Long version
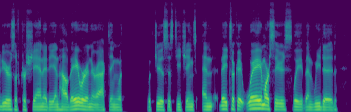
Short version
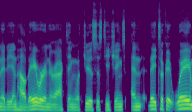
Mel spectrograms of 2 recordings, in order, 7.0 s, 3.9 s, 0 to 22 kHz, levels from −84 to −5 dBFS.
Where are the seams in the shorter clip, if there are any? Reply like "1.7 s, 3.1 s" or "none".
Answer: 1.6 s

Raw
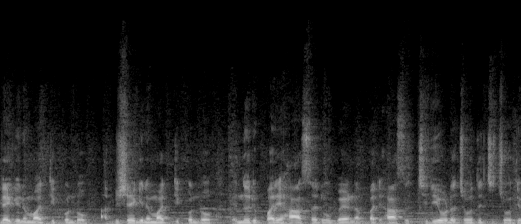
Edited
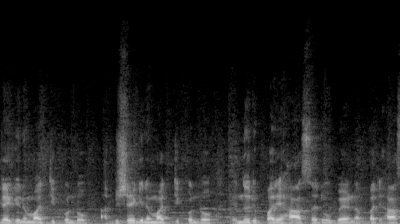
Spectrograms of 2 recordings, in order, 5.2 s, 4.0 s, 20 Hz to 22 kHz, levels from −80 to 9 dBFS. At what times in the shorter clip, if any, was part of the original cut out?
none

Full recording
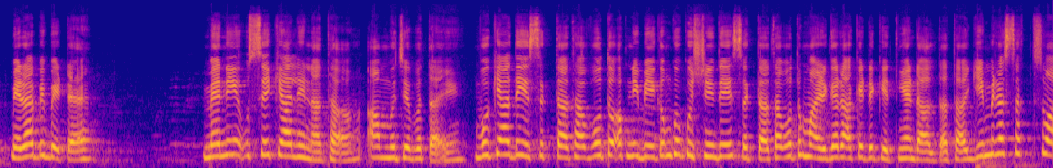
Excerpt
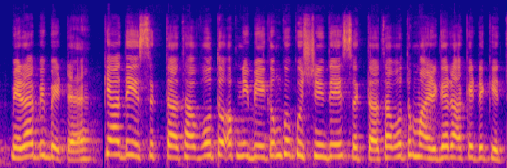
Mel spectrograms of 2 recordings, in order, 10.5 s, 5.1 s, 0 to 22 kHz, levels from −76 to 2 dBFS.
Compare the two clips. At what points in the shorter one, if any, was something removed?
1.0 s

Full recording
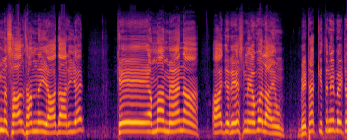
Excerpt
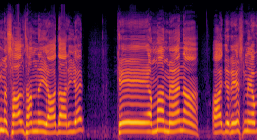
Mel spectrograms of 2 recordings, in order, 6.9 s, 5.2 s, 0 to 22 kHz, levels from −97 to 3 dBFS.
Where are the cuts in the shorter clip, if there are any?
none

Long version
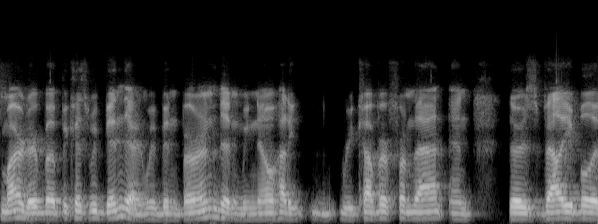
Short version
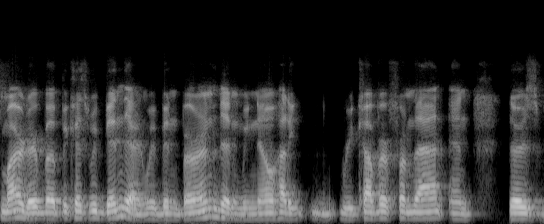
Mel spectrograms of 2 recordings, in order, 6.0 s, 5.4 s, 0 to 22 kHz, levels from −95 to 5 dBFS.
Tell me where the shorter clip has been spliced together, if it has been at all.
none

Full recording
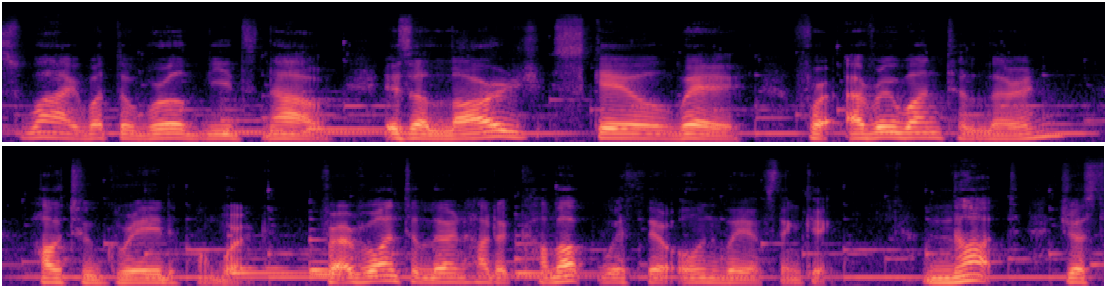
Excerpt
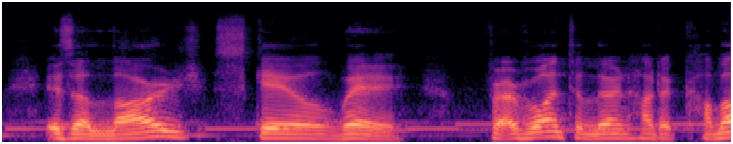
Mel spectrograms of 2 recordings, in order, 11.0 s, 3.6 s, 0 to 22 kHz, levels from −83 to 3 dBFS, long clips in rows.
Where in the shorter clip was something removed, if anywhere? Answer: 2.2 s

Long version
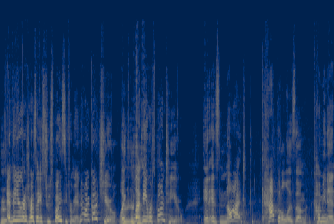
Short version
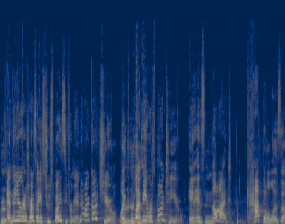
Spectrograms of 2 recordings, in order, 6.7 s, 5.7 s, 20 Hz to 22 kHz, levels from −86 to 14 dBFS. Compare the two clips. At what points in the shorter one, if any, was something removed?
3.6 s

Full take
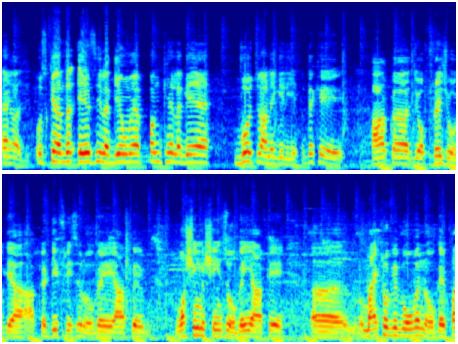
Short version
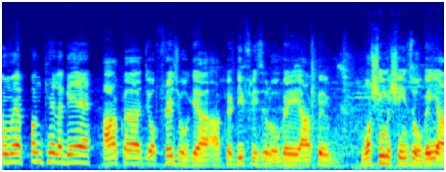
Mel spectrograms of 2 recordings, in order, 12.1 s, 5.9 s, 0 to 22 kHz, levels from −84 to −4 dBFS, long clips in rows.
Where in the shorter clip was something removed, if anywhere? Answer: 1.2 s

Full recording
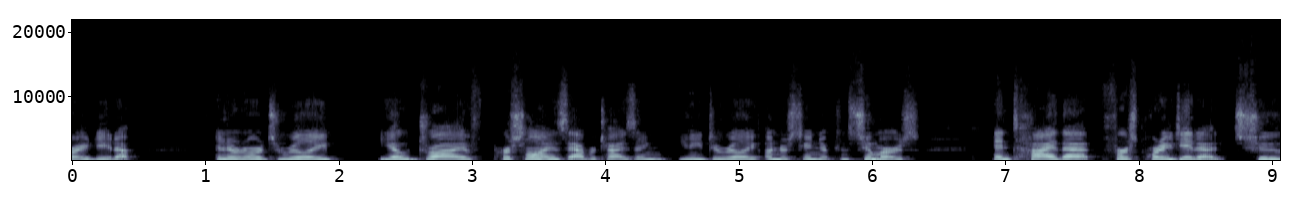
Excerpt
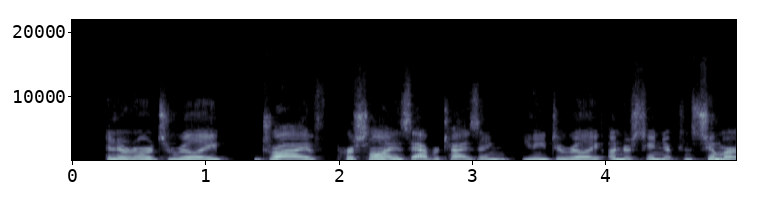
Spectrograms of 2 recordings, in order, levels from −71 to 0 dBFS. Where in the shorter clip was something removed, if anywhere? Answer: 1.4 s

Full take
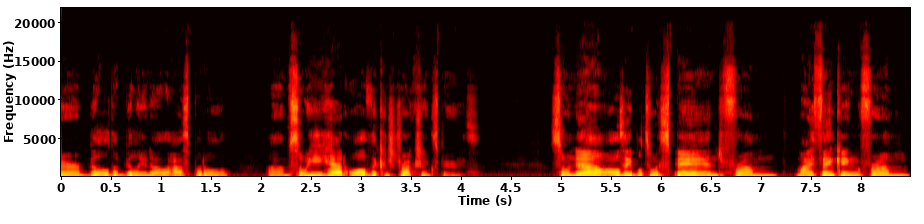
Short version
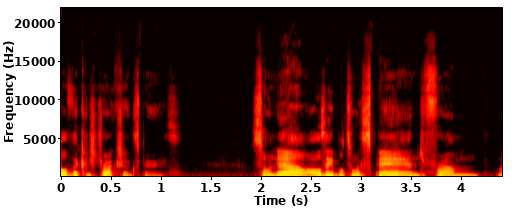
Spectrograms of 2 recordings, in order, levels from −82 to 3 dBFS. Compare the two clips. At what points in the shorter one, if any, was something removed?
none

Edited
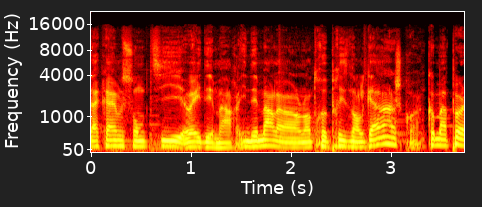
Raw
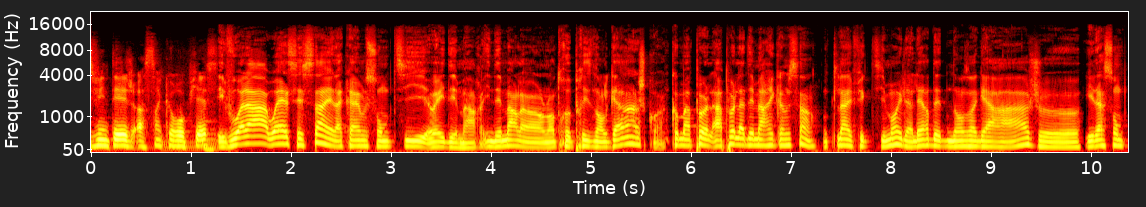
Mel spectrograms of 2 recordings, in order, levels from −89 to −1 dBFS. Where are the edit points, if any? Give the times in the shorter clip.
none

